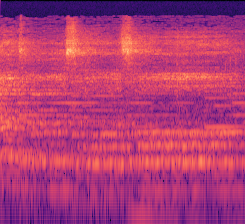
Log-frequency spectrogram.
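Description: Men's choir singing a sacred song in held chords.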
